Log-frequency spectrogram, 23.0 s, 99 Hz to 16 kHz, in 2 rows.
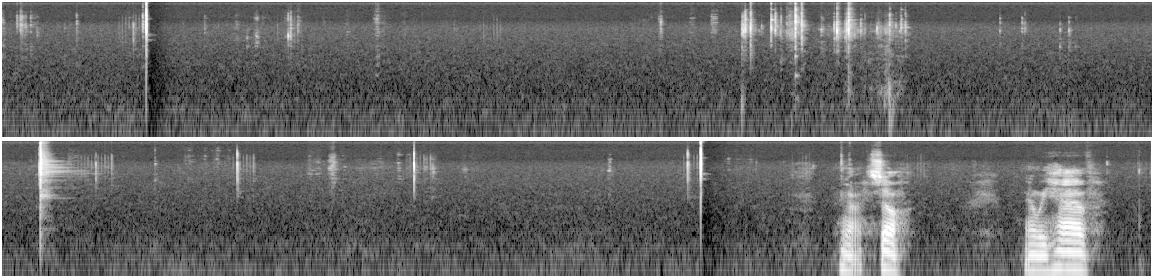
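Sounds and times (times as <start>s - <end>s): small metal parts clinking: 0.0s - 1.5s, 7.4s - 9.1s
sharp metal click ringing: 11.9s - 12.5s.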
